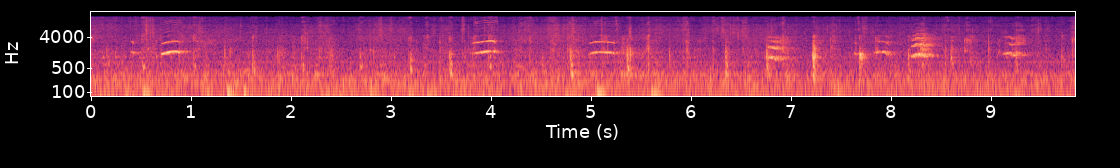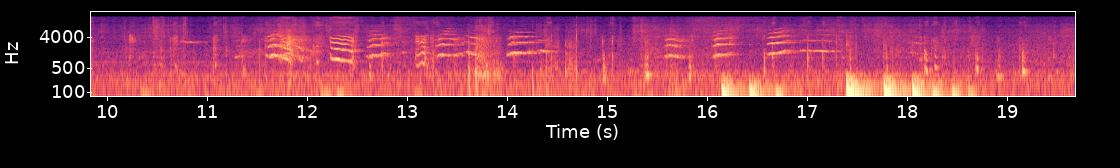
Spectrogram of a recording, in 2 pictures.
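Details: Newborn Staffordshire Bull Terrier puppies squeaking and whining in thin, high, rising and falling calls, scattered at first then thicker in the middle, with low thumps and handling noise near the end.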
